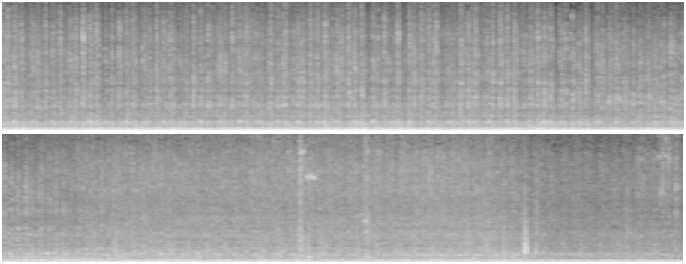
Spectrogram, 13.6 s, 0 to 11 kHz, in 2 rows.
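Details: Freshly built SBC 350 (aluminum 64cc heads, 10:1 flat-top pistons, Edelbrock intake, 600cfm carb, likely out of tune), in gear, idle and revs: faint repeating knock that keeps pace with engine speed; persists with plug wires pulled, owner suspects piston slap or flexplate.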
